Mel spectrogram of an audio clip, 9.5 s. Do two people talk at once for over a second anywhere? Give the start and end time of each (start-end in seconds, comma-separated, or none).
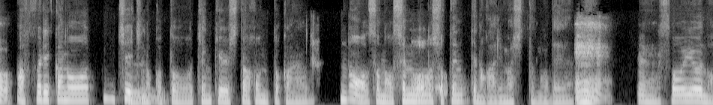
none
